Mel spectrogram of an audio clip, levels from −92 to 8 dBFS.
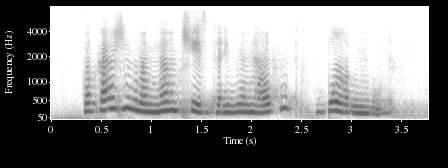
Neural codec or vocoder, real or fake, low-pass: codec, 16 kHz, 0.5 kbps, FreqCodec, smaller model; fake; 7.2 kHz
